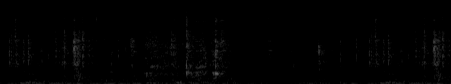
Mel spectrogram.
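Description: Faint eating sounds: a bite into a double cheeseburger, then chewing, with soft irregular clicks and crinkles of its paper wrapper.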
